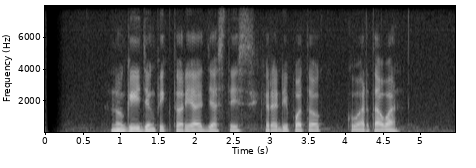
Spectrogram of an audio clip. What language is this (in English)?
Sundanese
